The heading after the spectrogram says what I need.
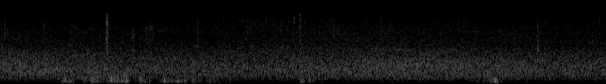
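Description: Quiet outdoor hiss of wind and rustling leaves, with a few soft low thumps; no animal sound.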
